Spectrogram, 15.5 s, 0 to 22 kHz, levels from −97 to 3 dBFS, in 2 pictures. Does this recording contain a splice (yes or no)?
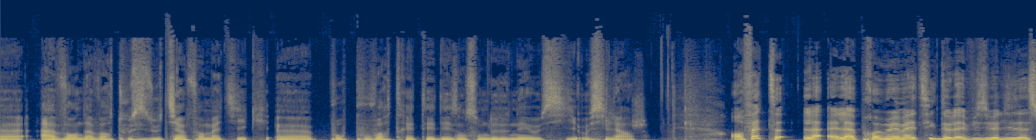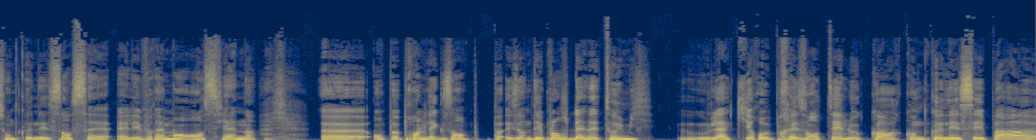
no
